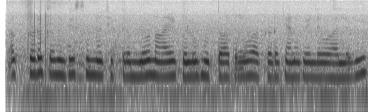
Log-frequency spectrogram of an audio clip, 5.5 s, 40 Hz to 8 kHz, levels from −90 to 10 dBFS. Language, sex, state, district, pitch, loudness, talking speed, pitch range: Telugu, female, Andhra Pradesh, Sri Satya Sai, 220 Hz, -16 LUFS, 95 wpm, 210-235 Hz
